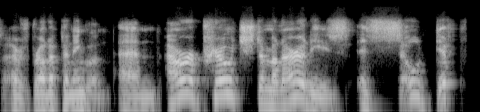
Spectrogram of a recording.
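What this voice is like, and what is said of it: English accent. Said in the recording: “As you can tell, I speak funny. That's because I have an English accent.”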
